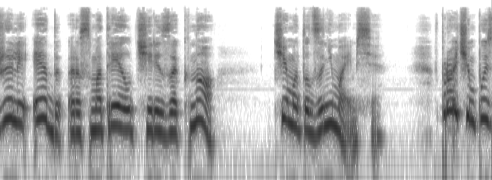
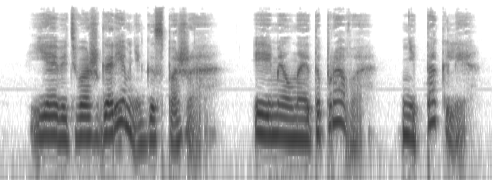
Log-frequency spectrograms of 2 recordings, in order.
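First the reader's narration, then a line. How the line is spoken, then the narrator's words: Quiet and hoarse. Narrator (Russian): Тихо и хрипло произнес он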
